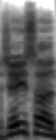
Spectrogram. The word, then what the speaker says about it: JSAUX: The JSAUX docks, JSAUX, that's how they say, that's the correct way to pronounce it.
